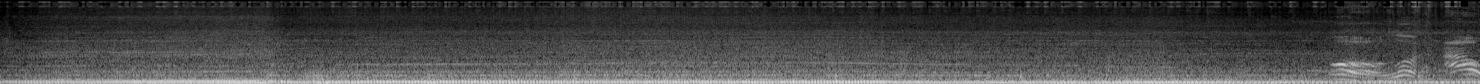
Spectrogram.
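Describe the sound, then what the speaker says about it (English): Honda Big Red 700 UTV engine running steadily while driving, a loud continuous mid-pitched drone with low rumble throughout, shifting slightly partway through; a voice briefly sounds near the end. "This will be my last ride in the Honda."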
